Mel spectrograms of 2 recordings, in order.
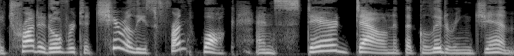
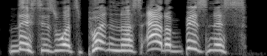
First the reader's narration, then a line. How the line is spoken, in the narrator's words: Cloudy cried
